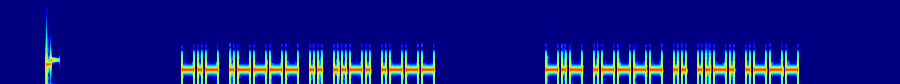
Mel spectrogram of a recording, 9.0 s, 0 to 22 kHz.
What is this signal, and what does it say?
Morse code, heard as a keyed tone, about 30 wpm, 700 Hz. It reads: K1IFJ K1IFJ
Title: Call Signs Repeated 3x - 30wpm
